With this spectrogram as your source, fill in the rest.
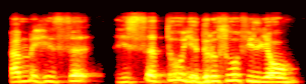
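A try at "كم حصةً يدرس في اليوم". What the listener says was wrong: தூவண்டு வச்சிருக்காங்களா? கம் ஹிஸ்ஸத்தன். நாங்க படிச்சிருக்கிறோம் கம் என்றதுக்கு பிறகு வாரது எப்போதுமே ஹிஸ்ஸத்தன்.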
